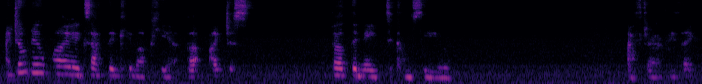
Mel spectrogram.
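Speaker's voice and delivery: soft unvoiced confession; whisper. Arya whispers to the resting Zofiel, unvoiced and tender. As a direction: whisper it gently, as if the room might hear.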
